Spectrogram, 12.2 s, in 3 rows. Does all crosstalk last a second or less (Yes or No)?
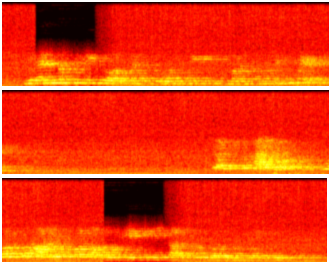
Yes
